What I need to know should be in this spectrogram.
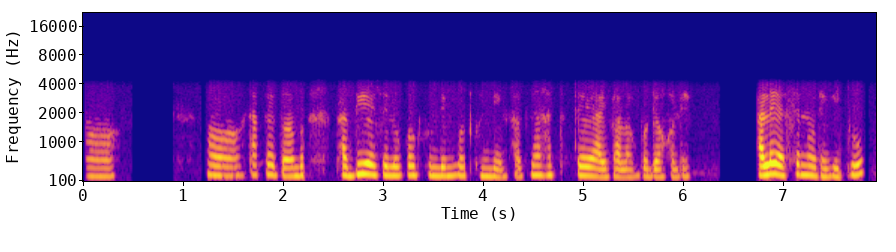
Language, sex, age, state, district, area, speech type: Assamese, female, 18-30, Assam, Udalguri, rural, conversation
